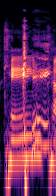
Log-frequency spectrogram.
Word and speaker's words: Kang: Kong? – Kong. It's Kang.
